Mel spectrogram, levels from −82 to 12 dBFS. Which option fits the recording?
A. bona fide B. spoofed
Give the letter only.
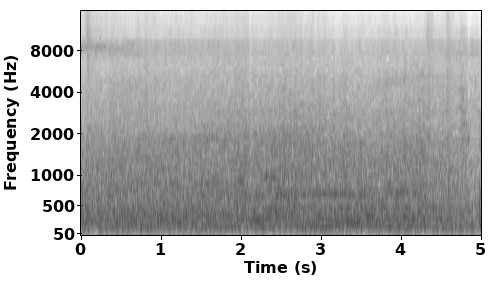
A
